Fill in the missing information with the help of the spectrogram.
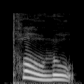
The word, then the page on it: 透露: tòu lù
